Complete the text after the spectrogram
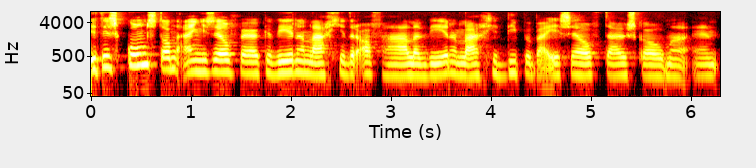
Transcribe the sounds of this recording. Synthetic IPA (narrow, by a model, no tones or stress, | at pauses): dɪtɪskɔnstanta̰ːnjəsɛlˠfʋɛrkəʋɪərdɔnlaːxjədərʔɔfhaːlənʋɪərdɔnlaːxjədipərbɛ̰jəsɛlˠftœɥskoːməʔɛn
